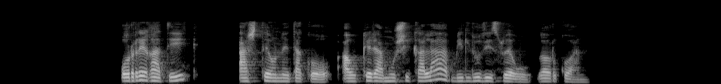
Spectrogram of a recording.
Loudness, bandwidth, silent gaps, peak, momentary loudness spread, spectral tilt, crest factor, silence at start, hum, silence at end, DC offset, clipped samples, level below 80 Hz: -23 LUFS; 8 kHz; 2.00-2.38 s, 5.33-5.37 s; -2 dBFS; 7 LU; -4.5 dB/octave; 24 dB; 1.2 s; none; 1.35 s; under 0.1%; under 0.1%; -72 dBFS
